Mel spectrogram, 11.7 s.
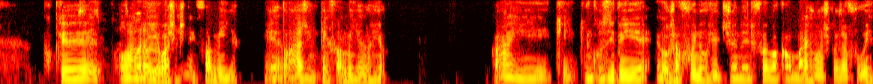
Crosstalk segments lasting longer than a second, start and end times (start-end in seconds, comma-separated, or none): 1.0-2.7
